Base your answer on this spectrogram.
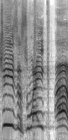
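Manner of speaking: very high, shrill, furious yell. Speaker imagines someone grabbing a sleeping man by the shoulders: mock-angry wake-up shout. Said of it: "they angrily wake him".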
